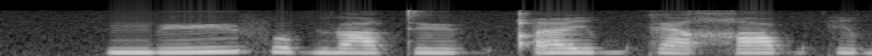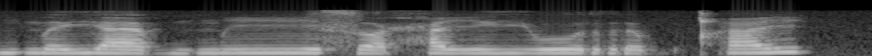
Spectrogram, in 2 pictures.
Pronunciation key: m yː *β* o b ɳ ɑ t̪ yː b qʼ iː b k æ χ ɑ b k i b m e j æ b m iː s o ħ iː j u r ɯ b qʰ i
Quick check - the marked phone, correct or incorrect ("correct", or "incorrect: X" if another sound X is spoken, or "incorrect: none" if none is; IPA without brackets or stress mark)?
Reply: incorrect: f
